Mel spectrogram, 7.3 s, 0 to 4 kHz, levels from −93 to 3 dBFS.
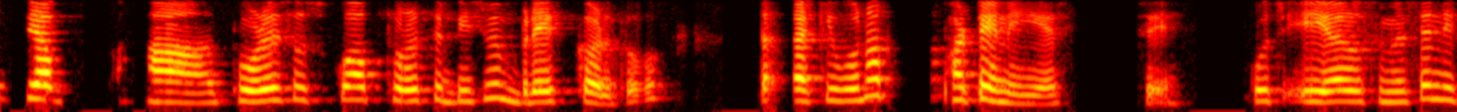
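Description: From 3.11 to 3.99 s you get repeated stalls, a proper stutter. Packets kept turning up late, so the jitter buffer ran dry nine times and the receiver stretched the last sound to cover. About a third of that stretch is filler, the longest hold 141 ms, and the speech drags and hiccups.

Then come two call audio freezes, at 4.44–4.68 s and 5.34–5.71 s. The sound holds as a fading buzz for about 0.22 s and 0.35 s, most of it near-silence (150 ms, then 310 ms), and picks up where it stopped. That's likely packets held up in transit emptying the buffer.

From 6.57 s to 7.24 s there's a jitter buffer slow-down. The buffer was topping itself up by repeating single pitch periods, adding about 50 ms, so the speech plays at 93% speed with the pitch unchanged, sounding slightly drawn out, all over a band that stops at 4 kHz, which fits a narrowband G.711-type call codec.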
